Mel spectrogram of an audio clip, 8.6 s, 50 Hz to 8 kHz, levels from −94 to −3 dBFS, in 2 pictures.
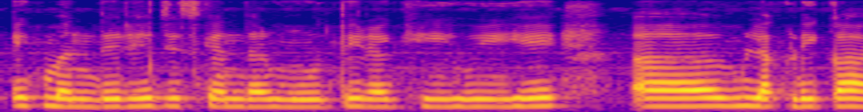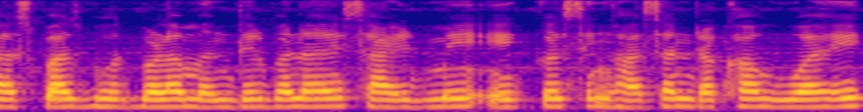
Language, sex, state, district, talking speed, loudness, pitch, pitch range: Hindi, female, Jharkhand, Jamtara, 195 wpm, -16 LUFS, 200 Hz, 195-210 Hz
